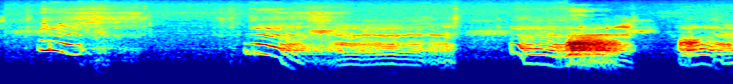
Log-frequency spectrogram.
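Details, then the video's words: Misha the female Saint Bernard cries on the couch wanting attention and petting; drawn-out whines that swoop downward in pitch then hold, in three main bursts and a short final one, in a small room. "St Bernard Dog Crying for Attention"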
